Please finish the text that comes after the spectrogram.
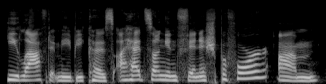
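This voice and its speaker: A woman's voice: mid-range voice, lively intonation, moderate pace, no echo, studio quality. A woman who sings opera, chatting in an interview and filling her talk with "like" and "um". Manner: chatty, lots of "like" and "um", laughs easily. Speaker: opera singer guest. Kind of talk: casual interview chat.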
